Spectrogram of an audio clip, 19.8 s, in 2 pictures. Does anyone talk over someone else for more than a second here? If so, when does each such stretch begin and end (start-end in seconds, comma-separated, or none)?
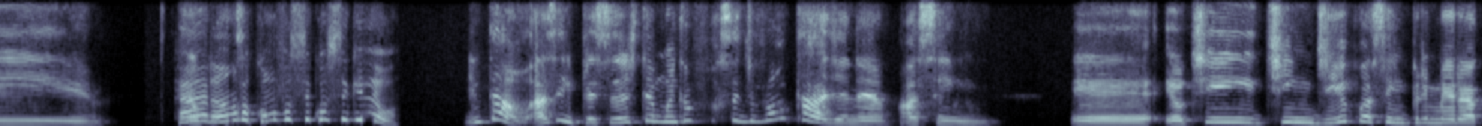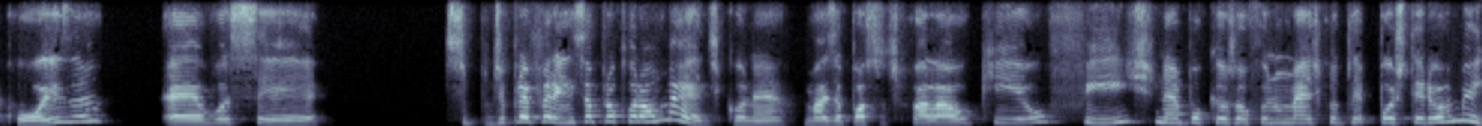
none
